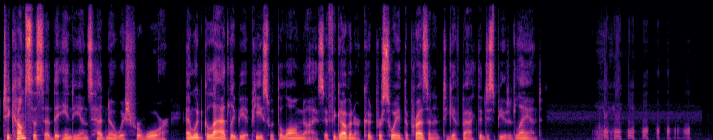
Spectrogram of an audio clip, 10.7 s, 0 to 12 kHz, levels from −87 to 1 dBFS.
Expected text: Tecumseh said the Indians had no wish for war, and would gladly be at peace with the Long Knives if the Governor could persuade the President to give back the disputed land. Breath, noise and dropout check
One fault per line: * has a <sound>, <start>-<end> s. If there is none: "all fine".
* has a laugh, 8.9-10.4 s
